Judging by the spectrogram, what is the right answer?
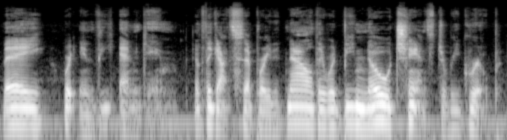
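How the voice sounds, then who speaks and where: Low-voiced man narrating dramatic fiction. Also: moderate pace. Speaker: audiobook narrator of fan fiction.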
